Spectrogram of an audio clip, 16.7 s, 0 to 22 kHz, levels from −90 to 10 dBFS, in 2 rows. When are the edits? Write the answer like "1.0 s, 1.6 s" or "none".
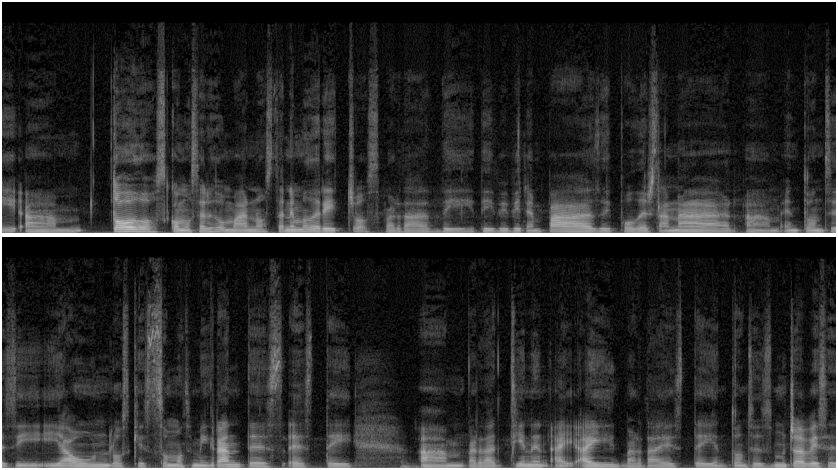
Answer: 13.0 s, 14.5 s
